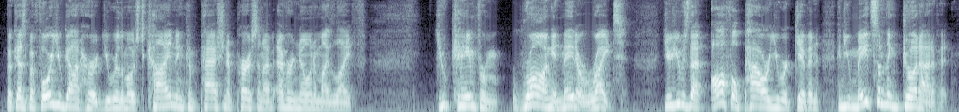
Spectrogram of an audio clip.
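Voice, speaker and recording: Man acting a scornful, impassioned young woman, high-pitched. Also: normal speed, close to an everyday voice. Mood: impassioned, pleading. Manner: emphatic, condescending, argumentative. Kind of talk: dramatized fan fiction reading.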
